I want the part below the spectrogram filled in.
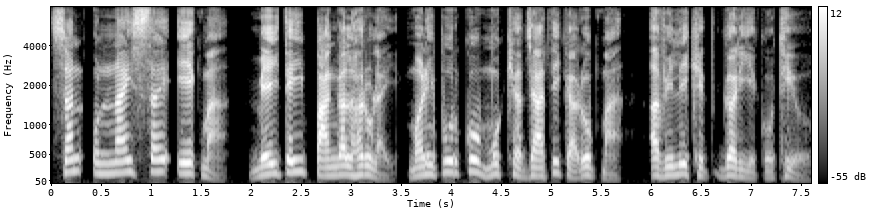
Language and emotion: Nepali, neutral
